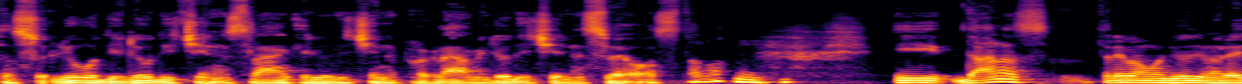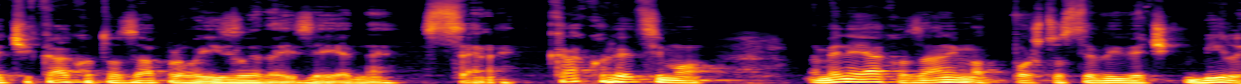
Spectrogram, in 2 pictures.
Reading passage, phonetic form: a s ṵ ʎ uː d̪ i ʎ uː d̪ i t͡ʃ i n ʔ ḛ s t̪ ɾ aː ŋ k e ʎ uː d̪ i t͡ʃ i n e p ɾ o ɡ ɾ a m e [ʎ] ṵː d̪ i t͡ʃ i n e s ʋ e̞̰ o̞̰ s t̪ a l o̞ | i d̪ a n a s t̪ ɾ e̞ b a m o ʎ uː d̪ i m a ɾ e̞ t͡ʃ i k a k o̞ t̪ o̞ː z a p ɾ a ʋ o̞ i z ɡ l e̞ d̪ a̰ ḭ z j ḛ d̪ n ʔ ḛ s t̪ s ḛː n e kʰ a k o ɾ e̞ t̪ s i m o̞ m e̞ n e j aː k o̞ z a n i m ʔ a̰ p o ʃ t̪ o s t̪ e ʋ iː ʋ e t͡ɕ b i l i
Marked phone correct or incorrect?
correct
